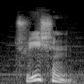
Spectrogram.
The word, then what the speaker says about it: nutrition: nutrition. new 부분이 약간 길죠. 장모음입니다. new 하고 nutrition. tr 발음은 tree라고 해야 되죠. 트리 아니죠. nutrition 아닙니다. 그리고 또 한 가지 tion으로 끝나는 단어는 tion을 션으로 발음하고 스트레스는 tion 바로 앞에다 두지요. 여기서는 tree 할 때 re 부분에 강하게 스트레스가 들어갑니다. 그래서 발음이 nutrition 하게 되는 거죠.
